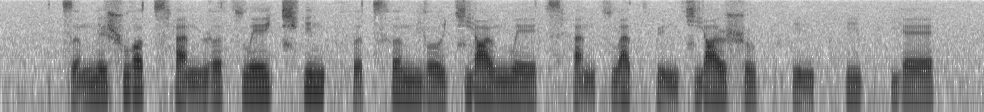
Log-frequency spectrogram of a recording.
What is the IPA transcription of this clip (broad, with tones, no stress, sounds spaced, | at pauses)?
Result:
t͡s ɤ̰˨˩ n̪ i˥ ʂ w ɔ˥˩ t͡sʰ a̰˨˩ n ɻ ɤ˥˩ t͡s w e˥ ɪ̯ t͡ɕʰ i˥ n pʰ ɤ̰˨˩ t͡sʰ ɤ˥˩ n̪ j o˧˥ ʊ̯ t͡ɕ j ɑ˥ ʊ̯ n̪ w e˧˥ ɪ̯ t͡sʰ a̰˨˩ n t͡s w ä˥ t̪ʰ y̰˨˩ n t͡ɕ j ɑ˥ ʊ̯ ʂ u˧˥ pʰ ḭ˨˩ n pʰ i˥ pʰ j ɛ˥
